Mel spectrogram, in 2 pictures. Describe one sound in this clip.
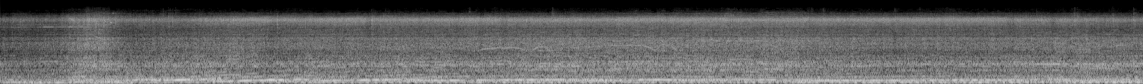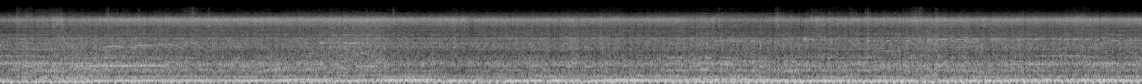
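A racing game's car engine revs and whines through a loudspeaker, rising and falling with gear changes.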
